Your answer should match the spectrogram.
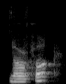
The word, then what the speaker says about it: Norfolk: Trey always pronounced the L very Norfolk. I can't even say it. It's like no fuck. It's like no fuck. No fuck. Yeah, the L's no, it's not, Tyler. Norfolk. It's Norfolk State.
